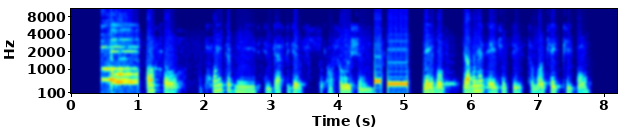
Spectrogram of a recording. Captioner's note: computer tone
